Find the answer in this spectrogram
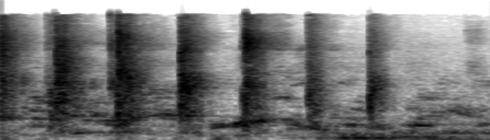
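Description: Hands clapping in a steady rhythm, about three claps a second, stopping near the end.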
